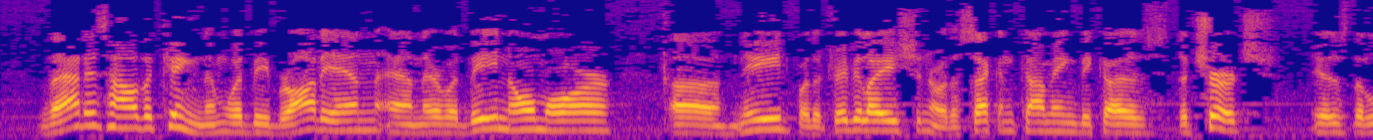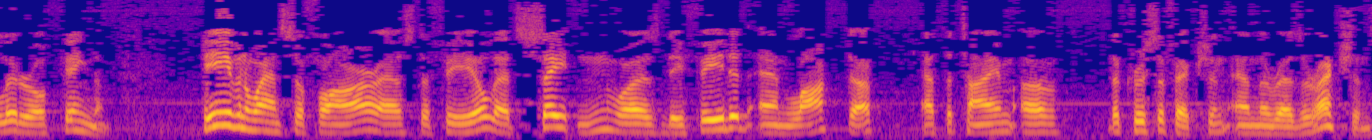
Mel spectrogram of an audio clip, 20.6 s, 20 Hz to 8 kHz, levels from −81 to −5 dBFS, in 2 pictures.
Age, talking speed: 50-69, 160 wpm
